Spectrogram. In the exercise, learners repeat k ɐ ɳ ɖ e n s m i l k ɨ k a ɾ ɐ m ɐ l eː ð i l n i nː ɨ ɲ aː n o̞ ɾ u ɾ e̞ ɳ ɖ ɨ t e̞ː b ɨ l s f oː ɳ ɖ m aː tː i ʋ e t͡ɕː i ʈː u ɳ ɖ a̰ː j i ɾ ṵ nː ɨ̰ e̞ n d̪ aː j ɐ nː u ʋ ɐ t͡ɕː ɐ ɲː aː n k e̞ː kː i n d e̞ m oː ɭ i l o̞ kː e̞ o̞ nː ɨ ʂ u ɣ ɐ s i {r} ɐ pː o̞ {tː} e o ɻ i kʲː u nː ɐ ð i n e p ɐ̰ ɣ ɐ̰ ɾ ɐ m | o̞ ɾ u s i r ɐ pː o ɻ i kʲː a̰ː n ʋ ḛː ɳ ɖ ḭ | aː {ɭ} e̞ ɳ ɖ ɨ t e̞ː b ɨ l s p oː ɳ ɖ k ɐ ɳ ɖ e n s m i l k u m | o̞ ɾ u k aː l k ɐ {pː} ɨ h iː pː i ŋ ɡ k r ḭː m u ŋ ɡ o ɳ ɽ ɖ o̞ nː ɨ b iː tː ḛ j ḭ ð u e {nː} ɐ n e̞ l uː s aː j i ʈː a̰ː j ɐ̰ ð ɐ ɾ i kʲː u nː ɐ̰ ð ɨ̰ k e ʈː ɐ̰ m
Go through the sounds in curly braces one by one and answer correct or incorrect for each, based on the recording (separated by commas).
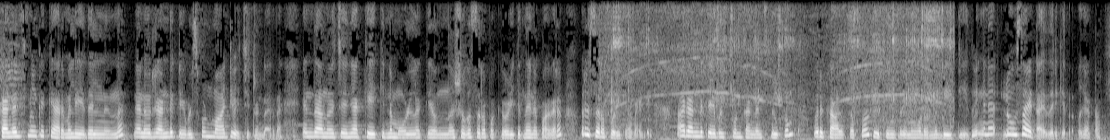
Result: correct, incorrect, incorrect, correct, incorrect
